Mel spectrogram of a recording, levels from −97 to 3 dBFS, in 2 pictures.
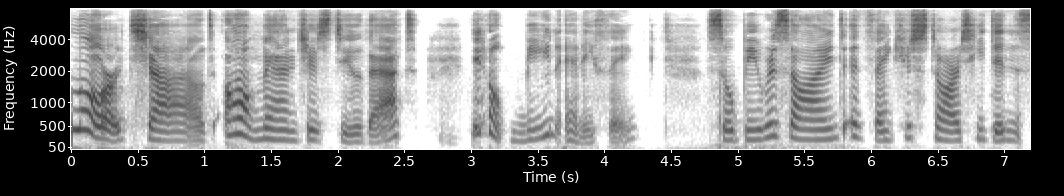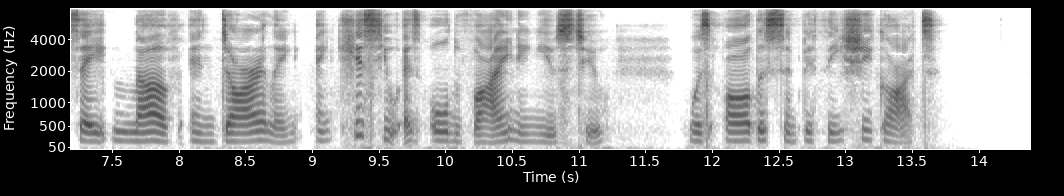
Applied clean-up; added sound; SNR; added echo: neural mask model Resemble Enhance denoiser.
